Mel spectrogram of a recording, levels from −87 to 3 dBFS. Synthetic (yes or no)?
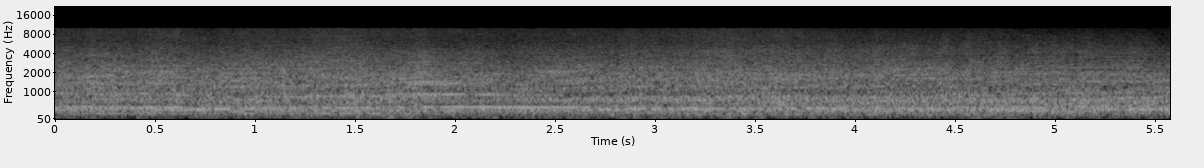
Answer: no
